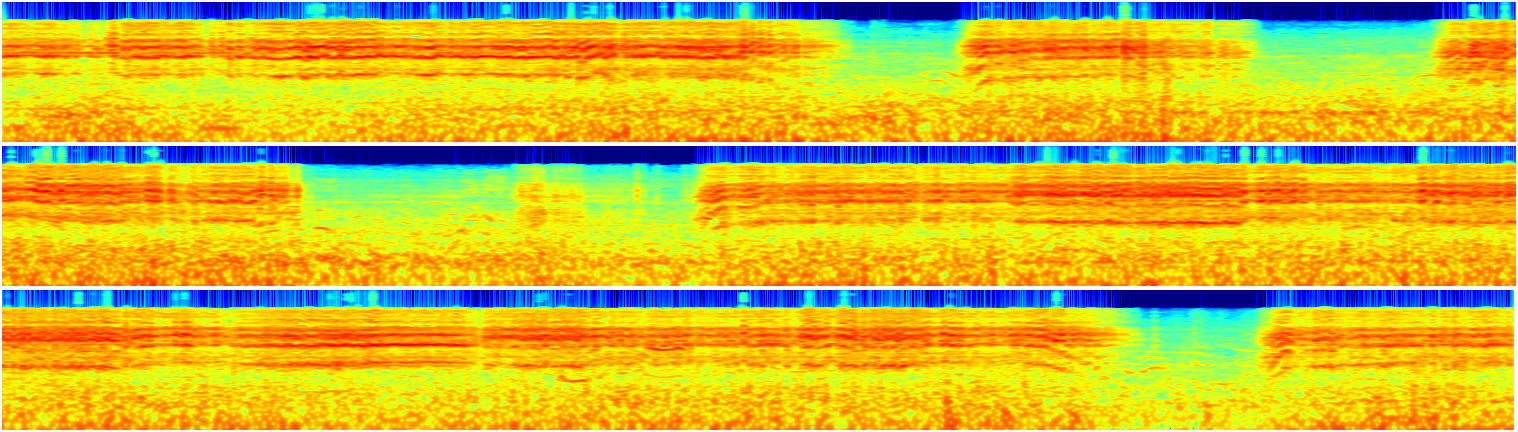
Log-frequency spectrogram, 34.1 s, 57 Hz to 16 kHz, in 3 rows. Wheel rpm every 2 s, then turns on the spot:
240, 230, 160, 90, 50, 170, 110, 30, 210, 220, 230, 220, 220, 230, 180, 80, 220.
12-14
